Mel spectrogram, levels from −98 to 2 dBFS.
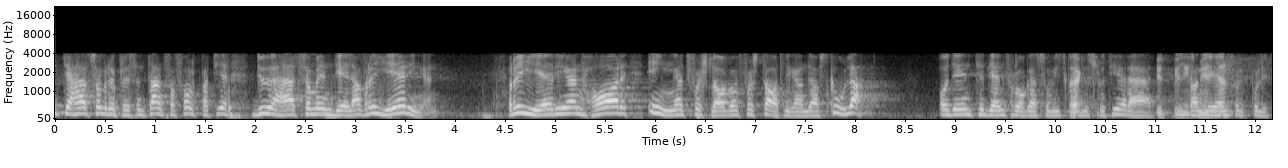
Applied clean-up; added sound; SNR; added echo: none; none; none; none.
